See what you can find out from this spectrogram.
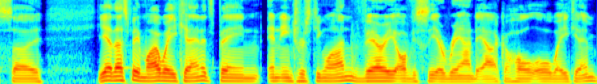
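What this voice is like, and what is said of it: Slightly scratchy voice. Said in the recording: “as you can hear, my voice is already a little bit scratchy”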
